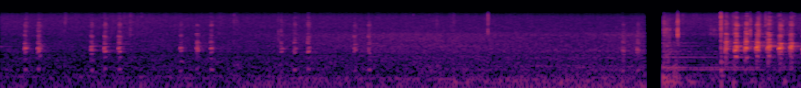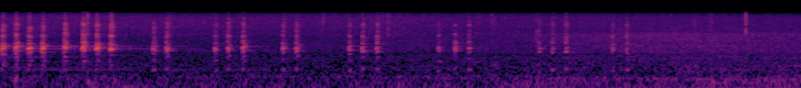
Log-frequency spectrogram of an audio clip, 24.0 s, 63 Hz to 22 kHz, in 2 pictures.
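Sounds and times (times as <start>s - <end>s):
hen clucking in alarm: 0.3s - 2.0s, 2.6s - 3.4s, 4.2s - 5.7s, 10.8s - 17.8s, 18.5s - 19.2s, 20.1s - 21.6s.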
